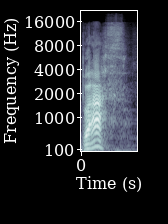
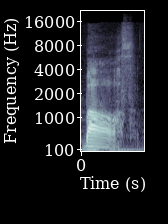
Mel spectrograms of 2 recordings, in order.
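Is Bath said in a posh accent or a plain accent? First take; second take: plain; posh. First: Bath is said in a plain, ordinary accent. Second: Bath is said in a posh accent.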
